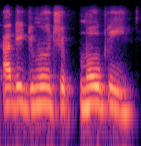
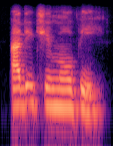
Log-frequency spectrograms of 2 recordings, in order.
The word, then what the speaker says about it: Adi Mobi: Thank you very much Mr. Adid Moi. I've mispronounced your name. Let me say it again. Adi Mobi.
